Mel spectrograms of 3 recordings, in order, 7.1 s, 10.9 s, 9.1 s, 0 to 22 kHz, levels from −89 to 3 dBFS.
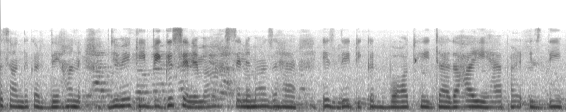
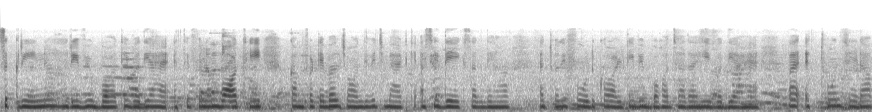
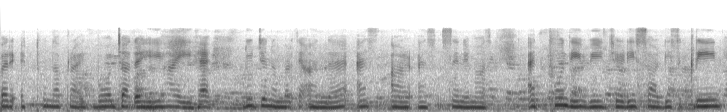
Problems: continuous background conversations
